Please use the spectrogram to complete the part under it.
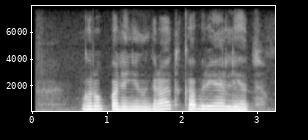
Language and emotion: Russian, neutral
